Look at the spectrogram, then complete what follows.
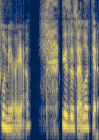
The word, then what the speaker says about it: Lemuria: I feel this is Lemuria. and I barely even knew how to say it. In fact, I don't even know if I'm saying it correctly. Lemuria. Well, I think it's Lemuria, because as I look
